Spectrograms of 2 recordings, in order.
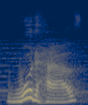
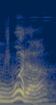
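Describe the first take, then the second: First: The word have is pronounced in full. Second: Have is reduced to a short uh sound. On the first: The speaker calls it wrong. "they taught you to always say have like this" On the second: The speaker calls it right. "It should be woulda"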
